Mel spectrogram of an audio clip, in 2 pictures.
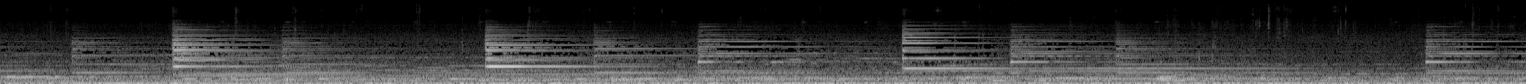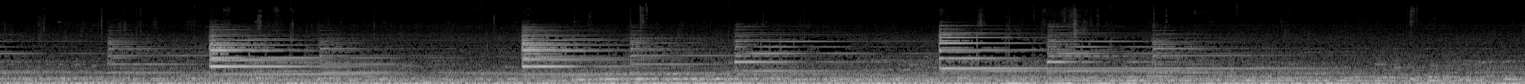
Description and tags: A short recording (caught it in the middle) of Moscow Kremlin clock tower bells.
Winter fair was on the right side of the Red Square.
made with Roland R-26's OMNI mics.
